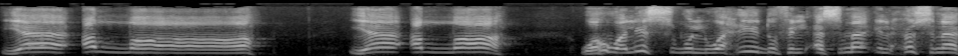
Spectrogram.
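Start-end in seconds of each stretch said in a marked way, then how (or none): 0.0-3.8 very slow, drawn-out imploring يا الله; slow devotional invocation; fervent calling on God. Shown as a demonstration. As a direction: stretch يا long, like a heartfelt plea. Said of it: "فأنت تقول مثلًا".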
